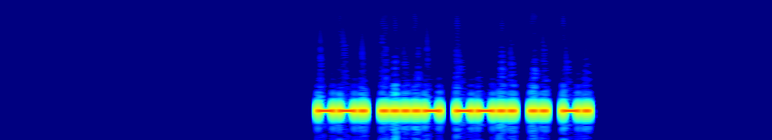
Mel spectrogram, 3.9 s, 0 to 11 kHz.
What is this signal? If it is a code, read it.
Morse code, heard as a keyed tone, about 46 wpm, 700 Hz. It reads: G4ZIN
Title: DXCC-100 Call Signs - 5 Characters - Repeated 2x - 45wpm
